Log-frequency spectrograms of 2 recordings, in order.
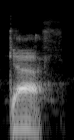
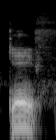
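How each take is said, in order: First: It sounds like the word gaffe. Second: It does not sound like the word gaffe. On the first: The speaker calls it right. "if you make a mistake, ... It's pronounced gaff" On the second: The speaker calls it wrong. "it's not pronounced gafe"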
